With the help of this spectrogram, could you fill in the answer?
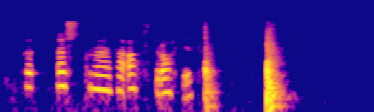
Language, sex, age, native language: Icelandic, male, 9, Icelandic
